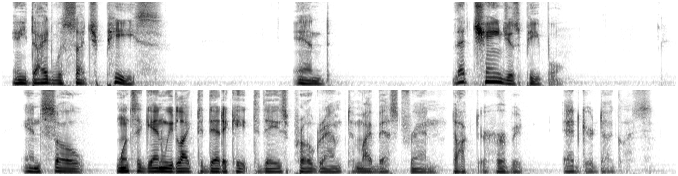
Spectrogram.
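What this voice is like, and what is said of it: Choked-up, emotional voice. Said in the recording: “a little choked up”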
